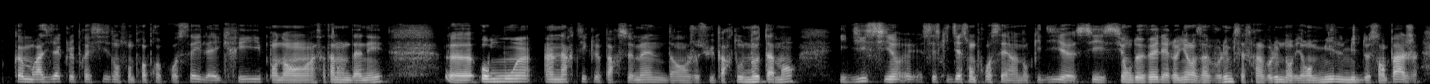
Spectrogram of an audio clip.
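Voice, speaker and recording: Fairly quick speech from a man of medium pitch in a monotone, flat intonation. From France, Lorraine. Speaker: writer and commentator. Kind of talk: literary discussion.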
